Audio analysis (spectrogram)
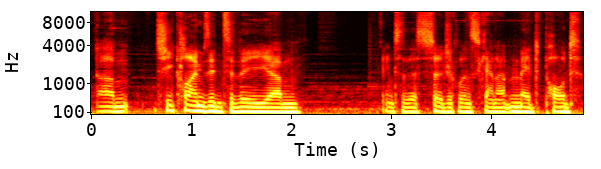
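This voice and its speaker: Halting male game master, music underneath. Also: lowish voice, level tone, dark tone. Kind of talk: unscripted tabletop game narration. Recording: music behind the voice.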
